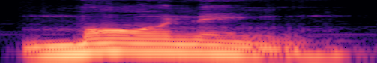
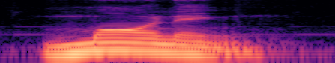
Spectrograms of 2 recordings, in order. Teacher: while pronouncing the word, the R in the word remains silent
